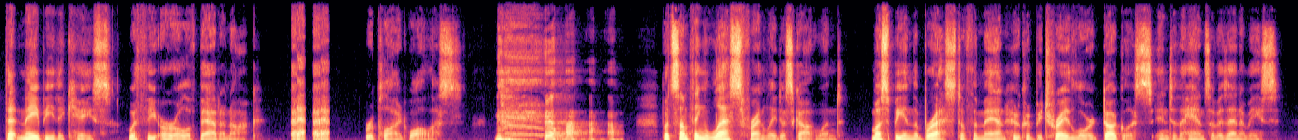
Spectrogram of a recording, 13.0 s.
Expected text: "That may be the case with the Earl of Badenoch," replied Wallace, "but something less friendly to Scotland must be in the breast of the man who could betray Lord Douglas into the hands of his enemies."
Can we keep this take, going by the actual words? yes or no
yes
